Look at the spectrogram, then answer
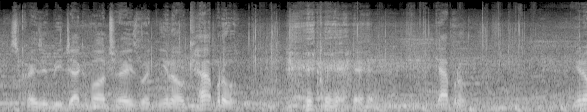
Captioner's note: laughing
